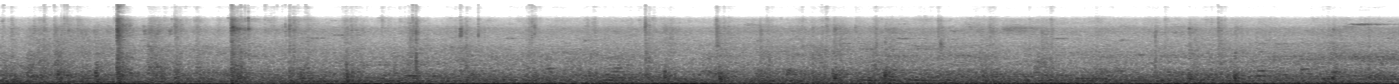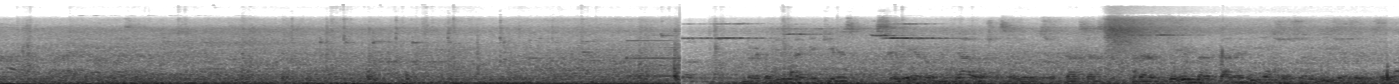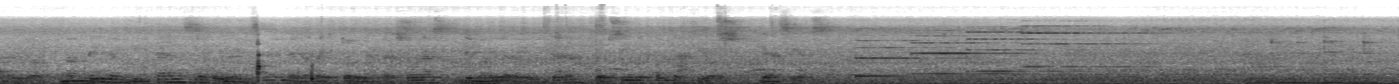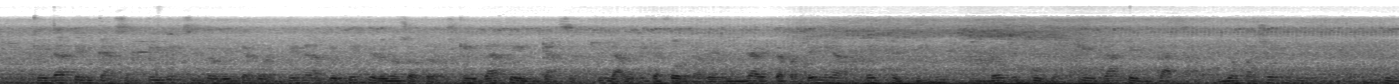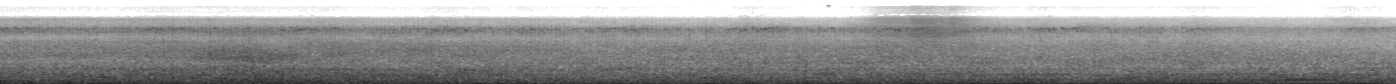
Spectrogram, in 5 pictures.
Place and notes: Estacion El Palomar, Provincia de Buenos Aires, Argentina - COVID announcement at the train station
Walking out of the train station, an almost desert street and a car passes by blasting a government annoucement of COVID lockdown.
